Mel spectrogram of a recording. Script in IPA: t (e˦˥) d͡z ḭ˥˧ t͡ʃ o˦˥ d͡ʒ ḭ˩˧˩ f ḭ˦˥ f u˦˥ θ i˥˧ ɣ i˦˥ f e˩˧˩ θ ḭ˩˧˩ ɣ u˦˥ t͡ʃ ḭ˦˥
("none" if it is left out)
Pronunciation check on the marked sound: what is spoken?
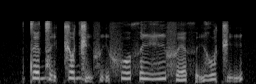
e˦˥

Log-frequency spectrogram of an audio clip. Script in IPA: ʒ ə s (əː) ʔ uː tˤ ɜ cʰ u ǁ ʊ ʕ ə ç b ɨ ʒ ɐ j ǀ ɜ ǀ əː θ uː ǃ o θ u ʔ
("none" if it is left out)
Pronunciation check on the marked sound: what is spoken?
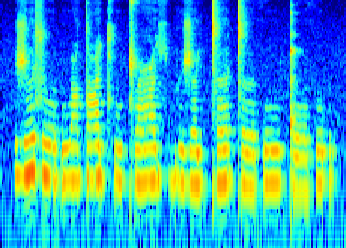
ʊː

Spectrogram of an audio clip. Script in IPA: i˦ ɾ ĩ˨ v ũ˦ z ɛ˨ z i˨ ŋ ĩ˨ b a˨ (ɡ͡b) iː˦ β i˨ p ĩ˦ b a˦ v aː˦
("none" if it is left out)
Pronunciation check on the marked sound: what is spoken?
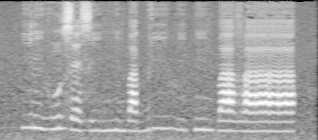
ɡ͡b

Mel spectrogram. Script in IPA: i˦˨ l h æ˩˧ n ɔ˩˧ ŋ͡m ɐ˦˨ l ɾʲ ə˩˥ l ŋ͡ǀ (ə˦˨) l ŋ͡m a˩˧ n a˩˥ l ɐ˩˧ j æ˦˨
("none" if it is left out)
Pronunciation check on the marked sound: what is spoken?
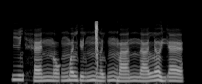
ə˩˥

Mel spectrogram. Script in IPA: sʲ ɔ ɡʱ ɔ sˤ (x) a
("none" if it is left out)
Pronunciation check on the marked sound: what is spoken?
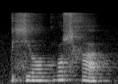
x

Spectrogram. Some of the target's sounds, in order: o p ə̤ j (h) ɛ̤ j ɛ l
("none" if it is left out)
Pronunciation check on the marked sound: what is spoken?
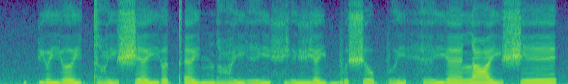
h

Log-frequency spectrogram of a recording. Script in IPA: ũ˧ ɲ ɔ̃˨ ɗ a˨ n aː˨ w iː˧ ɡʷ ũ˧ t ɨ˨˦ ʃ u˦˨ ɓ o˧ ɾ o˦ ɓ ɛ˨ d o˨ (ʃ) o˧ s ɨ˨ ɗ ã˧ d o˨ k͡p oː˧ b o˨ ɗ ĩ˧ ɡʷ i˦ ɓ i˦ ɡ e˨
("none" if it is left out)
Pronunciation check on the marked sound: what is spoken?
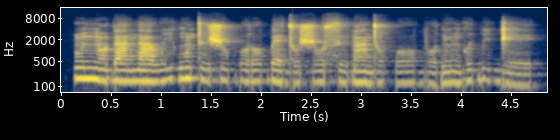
ʃ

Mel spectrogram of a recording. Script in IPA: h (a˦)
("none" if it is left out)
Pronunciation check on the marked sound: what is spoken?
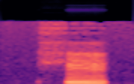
a˨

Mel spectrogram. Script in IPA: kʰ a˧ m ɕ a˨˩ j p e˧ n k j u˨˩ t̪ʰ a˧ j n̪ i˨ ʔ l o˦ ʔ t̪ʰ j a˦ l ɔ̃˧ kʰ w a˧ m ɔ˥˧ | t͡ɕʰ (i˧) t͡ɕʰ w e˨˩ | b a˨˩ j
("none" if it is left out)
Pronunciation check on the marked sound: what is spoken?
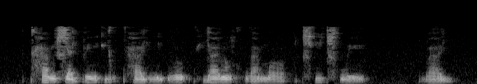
i˧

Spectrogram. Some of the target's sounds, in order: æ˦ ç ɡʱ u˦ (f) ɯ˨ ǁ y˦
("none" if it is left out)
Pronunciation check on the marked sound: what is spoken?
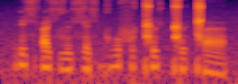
f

